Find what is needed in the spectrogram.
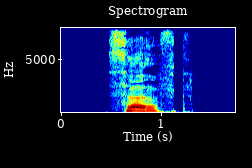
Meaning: inflection of surfen: 1. third-person singular present 2. second-person plural present 3. plural imperative
- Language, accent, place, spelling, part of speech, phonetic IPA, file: German, Germany, Berlin, surft, verb, [sœːɐ̯ft], De-surft.ogg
